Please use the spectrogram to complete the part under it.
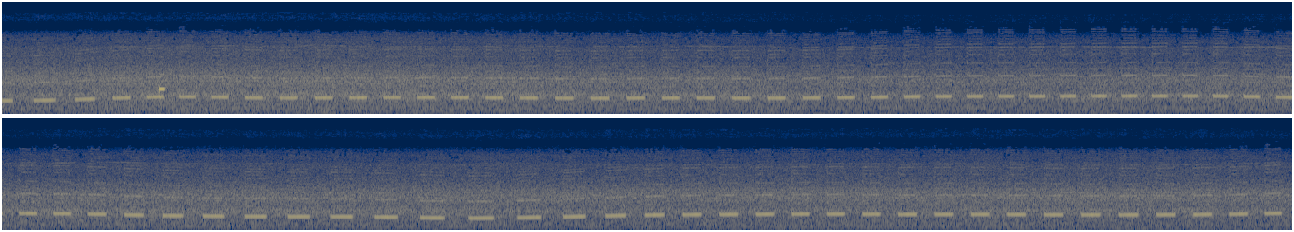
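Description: A glider's variometer beeps in quick pulses, its pitch slowly rising and falling.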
